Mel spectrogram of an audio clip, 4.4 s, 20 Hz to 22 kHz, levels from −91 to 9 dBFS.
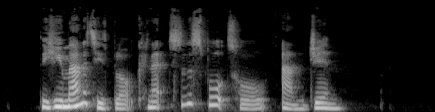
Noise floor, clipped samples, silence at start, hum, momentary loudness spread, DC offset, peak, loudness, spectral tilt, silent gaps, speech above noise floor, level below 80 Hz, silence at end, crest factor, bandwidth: -83 dBFS; under 0.1%; 0.4 s; none; 15 LU; under 0.1%; -2 dBFS; -19 LUFS; -6 dB/octave; none; 65 dB; -64 dBFS; 0.95 s; 18 dB; 12 kHz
